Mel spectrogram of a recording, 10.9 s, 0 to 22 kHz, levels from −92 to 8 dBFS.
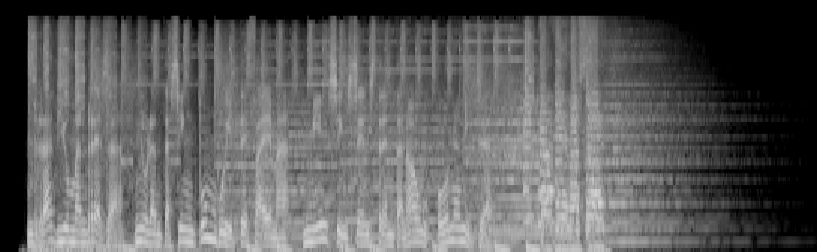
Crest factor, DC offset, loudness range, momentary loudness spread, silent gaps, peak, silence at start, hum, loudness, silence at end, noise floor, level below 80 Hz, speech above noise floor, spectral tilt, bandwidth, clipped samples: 16 dB; under 0.1%; 2 LU; 7 LU; none; -2 dBFS; 0.35 s; none; -15 LUFS; 1.95 s; -77 dBFS; -28 dBFS; 62 dB; -4 dB/octave; 16.5 kHz; under 0.1%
